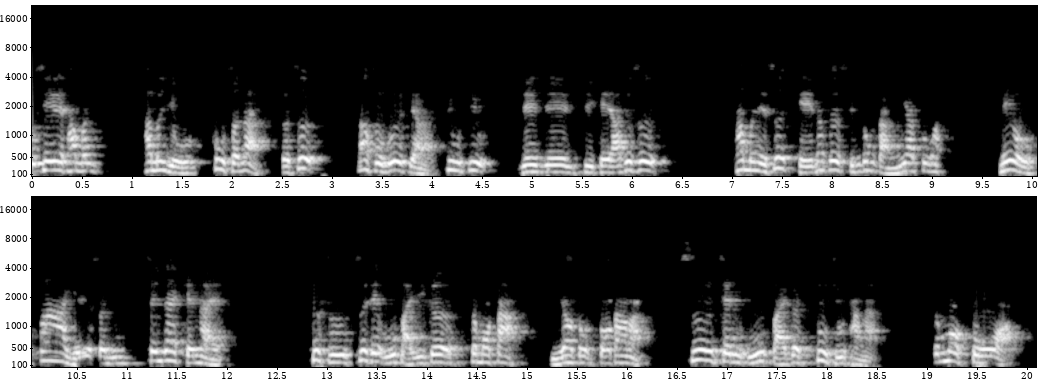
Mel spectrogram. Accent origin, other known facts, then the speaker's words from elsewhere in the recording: Penang, Malaysia; 你们是站在人民立场，或是站在政府立场？你们要为人民讲吗？这些都是我们槟城人面对的问题。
